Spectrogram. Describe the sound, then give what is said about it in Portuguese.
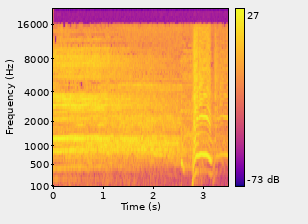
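An audience shouts at a live music show in a sustained, blended roar of voices that gradually thins, then a loud whooping yell with sharply swooping pitch bursts out near the end. “Gostou, dá um grito!”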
